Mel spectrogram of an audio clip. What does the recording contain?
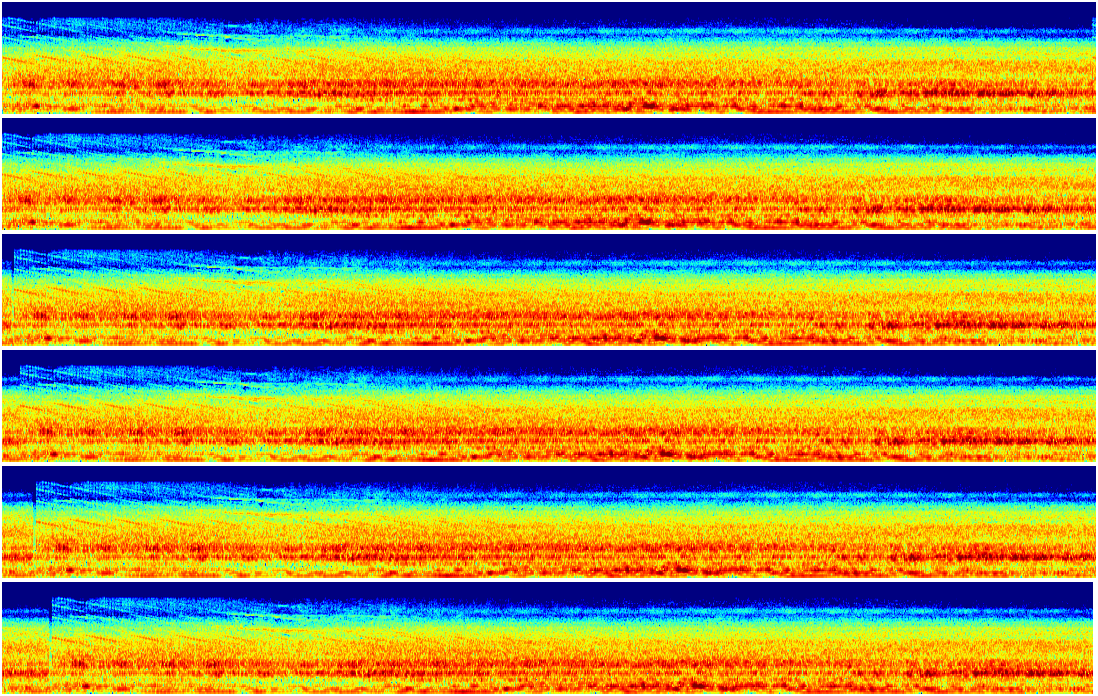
Lurking in the Dark
This sound is from a collection of Sound FX I created called Sounds from the Strange. These sounds were created using various efx processors such as Vocoders, Automatic filtering, Reverb, Delay and more. They are very different, weird, obscure and unique. They can be used in a wide variety of visual settings. Great for Horror Scenes, Nature, and Science Documentaries.
Sound, Ufo, big, discovery, dark, FX, confused, Universe, disturbing, Transformational, Unique, Space, aggressive, bright, calm, Soundtrack, chaotic, Weird, Nature, Strange, Efx, Different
